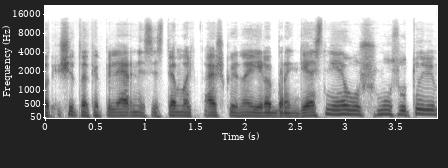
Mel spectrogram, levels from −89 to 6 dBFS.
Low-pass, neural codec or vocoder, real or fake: 14.4 kHz; codec, 32 kHz, 1.9 kbps, SNAC; fake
